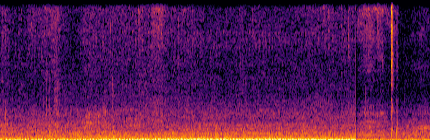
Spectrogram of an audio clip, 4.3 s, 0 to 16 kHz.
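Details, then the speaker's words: 2006 Volkswagen Golf Plus 1.6 MPI petrol, 176,000 km, fully serviced, equal compression in all cylinders, climate on adding load: soft, steady low idle rumble, even beat, no stumble, knock, smoke or misfire; idling healthy. "рівно не димить не троїть кліма справна заправена обслужена"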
